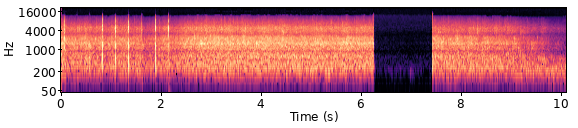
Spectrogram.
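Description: An audience applauds the storyteller panels at a Memorial Day event: a dense, steady wash of clapping that follows a few sharp early claps and briefly cuts out to silence partway through.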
